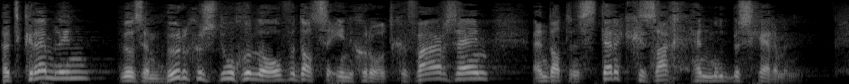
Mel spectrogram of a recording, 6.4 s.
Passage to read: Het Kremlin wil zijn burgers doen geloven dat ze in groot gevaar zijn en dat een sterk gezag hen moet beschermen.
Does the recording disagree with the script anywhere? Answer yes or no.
no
